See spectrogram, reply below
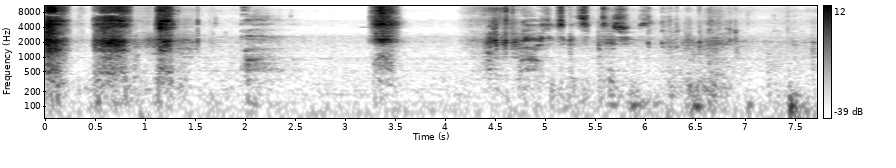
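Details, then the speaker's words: Adult with a cold, also coughing a little, sneezing several times with sharp hissing bursts of air followed by wet, noisy nose blowing. "think I definitely have a cold. I've been sneezing and excuse me, sneezing and blowing my nose."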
